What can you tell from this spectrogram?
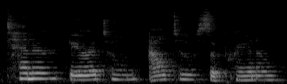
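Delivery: gentle read-aloud picture book voice, long pauses between verses; reading to children. Acted.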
